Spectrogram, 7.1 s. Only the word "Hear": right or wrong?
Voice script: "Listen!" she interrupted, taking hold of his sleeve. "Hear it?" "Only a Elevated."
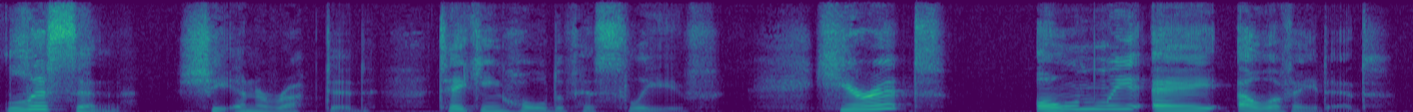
right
